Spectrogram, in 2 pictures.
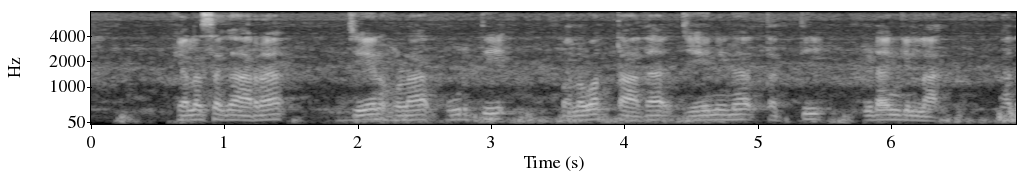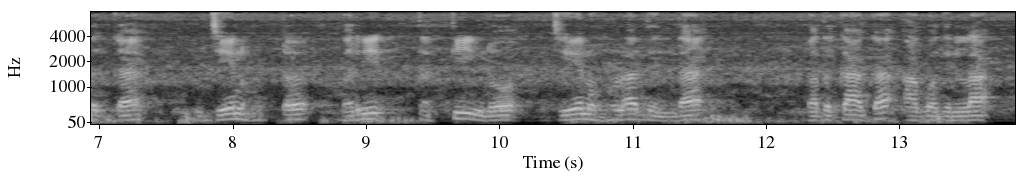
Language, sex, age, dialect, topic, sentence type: Kannada, male, 56-60, Dharwad Kannada, agriculture, statement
